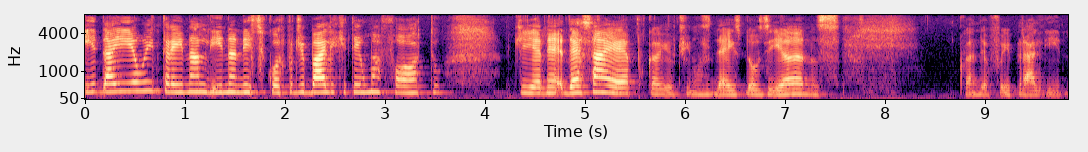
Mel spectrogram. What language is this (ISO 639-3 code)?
por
